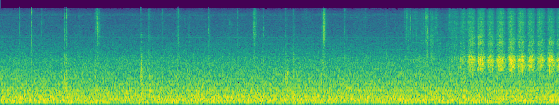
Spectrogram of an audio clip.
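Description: Light clicks and scrapes as a pointed plastic tool pierces the foil seal over the wells of a test plate. About seven seconds in comes a rapid, even rubbing, many strokes a second, as the plate is shaken back and forth on the bench to mix its reagents.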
